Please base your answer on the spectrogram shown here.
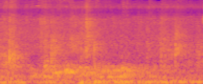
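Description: Pigeons cooing on a farm, soft low repeated coos blending together at a moderate distance, faint and continuous with no talking.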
